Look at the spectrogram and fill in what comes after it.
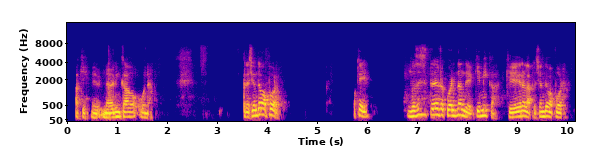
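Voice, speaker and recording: Fairly slow and somewhat breathy, a man with a fairly high voice and ordinary pitch variation leaves long, frequent pauses. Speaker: university professor. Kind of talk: lecture.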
